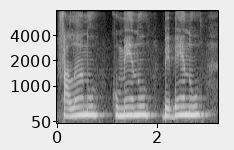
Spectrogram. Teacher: essa queda do fonema D, isso é um sotaque das línguas africanas que não palatalizavam esse fonema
